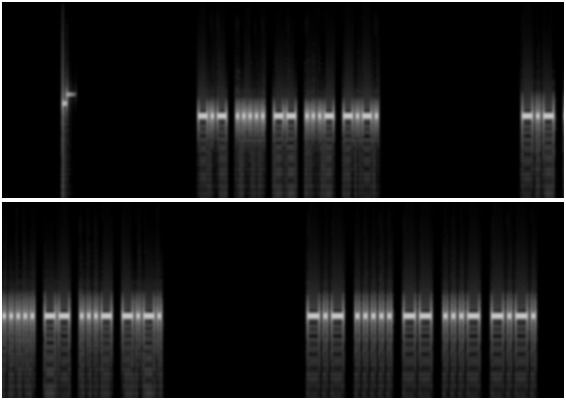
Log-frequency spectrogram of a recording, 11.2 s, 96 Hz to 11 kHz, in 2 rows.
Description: Morse code, heard as a keyed tone, about 30 wpm, 700 Hz. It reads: K5MVC K5MVC K5MVC
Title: Speed Racing - USA Call Signs 25wpm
